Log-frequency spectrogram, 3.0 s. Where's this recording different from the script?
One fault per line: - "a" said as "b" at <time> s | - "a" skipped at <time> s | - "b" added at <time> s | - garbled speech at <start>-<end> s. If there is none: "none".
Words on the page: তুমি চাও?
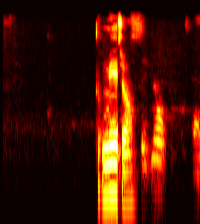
none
